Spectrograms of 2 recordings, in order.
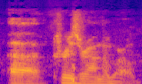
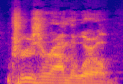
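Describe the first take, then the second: First: Said in the usual way. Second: Poem title read aloud. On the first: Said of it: "So here we go". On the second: Shown as a demonstration. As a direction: open the poem with a measured, deliberate title. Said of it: "All right, let's do this".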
